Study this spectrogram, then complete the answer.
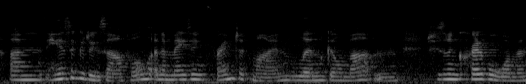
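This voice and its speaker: Speaking fairly quickly in a New Zealand accent, a woman keeps a fairly high pitch and fairly even intonation. Noticeable background noise and audible room echo surround her. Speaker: actor and vlogger. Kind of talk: casual vlog talk to camera. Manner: hesitant, many fillers.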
